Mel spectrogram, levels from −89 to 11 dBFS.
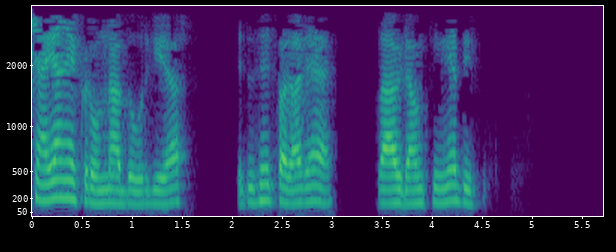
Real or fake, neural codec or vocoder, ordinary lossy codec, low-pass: fake; codec, 16 kHz, 0.3 kbps, FocalCodec; MP3, 16 kbps; 3.6 kHz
